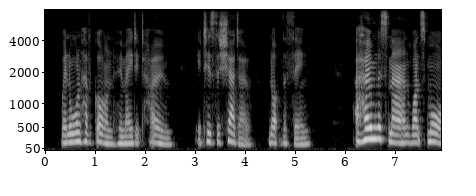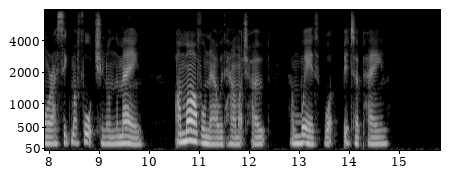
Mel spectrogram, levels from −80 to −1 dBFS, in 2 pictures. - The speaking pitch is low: No, medium, 155 Hz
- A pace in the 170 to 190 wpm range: No, average, 145 wpm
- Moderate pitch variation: Yes, average, 3.7 semitones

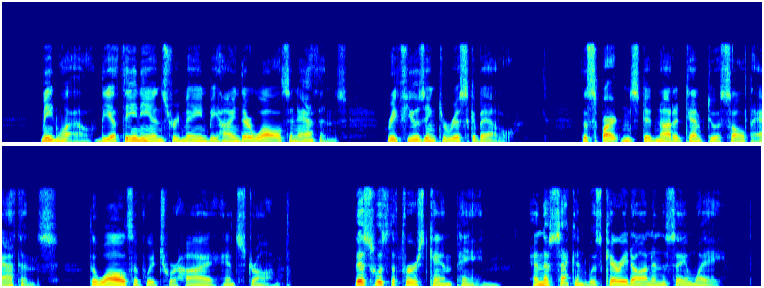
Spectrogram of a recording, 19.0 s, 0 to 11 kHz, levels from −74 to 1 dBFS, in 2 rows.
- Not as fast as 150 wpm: Yes, average, 140 wpm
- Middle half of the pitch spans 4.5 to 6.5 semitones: No, average, 3.7 semitones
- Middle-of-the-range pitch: No, low, 130 Hz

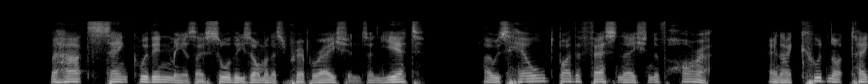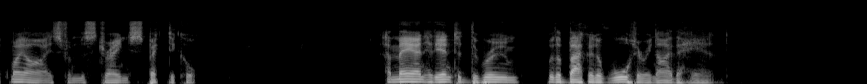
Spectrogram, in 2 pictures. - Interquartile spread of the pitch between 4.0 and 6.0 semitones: No, average, 3.4 semitones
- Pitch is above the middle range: No, low, 105 Hz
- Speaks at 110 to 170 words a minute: Yes, average, 160 wpm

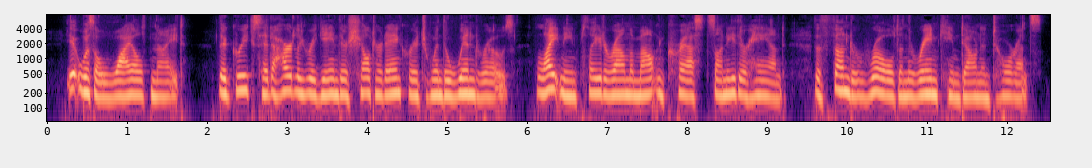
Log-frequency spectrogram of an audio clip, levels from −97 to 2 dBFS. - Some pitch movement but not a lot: No, narrow, 2.3 semitones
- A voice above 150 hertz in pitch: Yes, medium, 185 Hz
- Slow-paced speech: No, average, 170 wpm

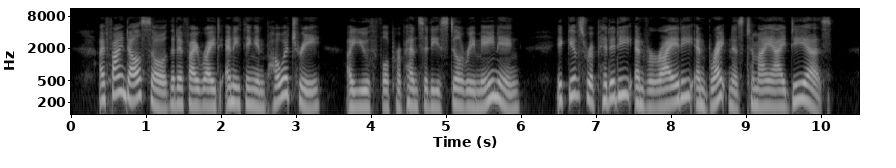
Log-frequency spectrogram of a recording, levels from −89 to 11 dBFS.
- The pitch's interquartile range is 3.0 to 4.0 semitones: No, average, 4.7 semitones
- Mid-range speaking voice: Yes, medium, 180 Hz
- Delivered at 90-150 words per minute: Yes, average, 145 wpm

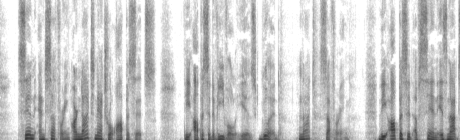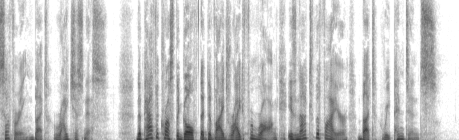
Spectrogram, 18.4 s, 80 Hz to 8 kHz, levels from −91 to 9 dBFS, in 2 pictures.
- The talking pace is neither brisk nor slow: No, slow, 130 wpm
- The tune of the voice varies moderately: No, wide, 5.7 semitones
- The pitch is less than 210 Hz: Yes, low, 135 Hz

